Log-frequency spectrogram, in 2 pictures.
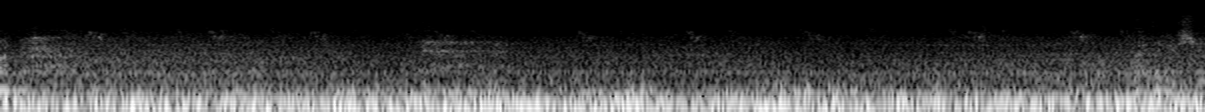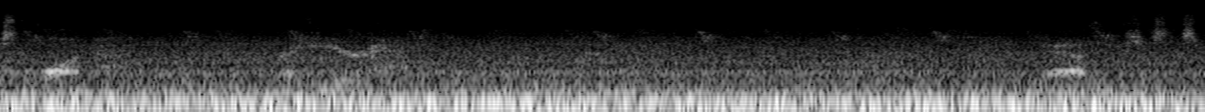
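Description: Steady low drone of an idling diesel truck engine, with a few short faint chirps on top.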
